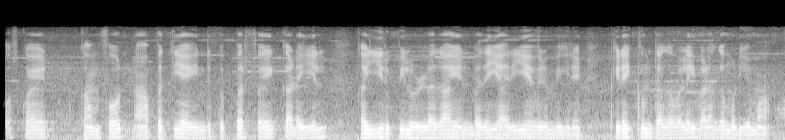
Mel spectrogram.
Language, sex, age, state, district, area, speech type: Tamil, male, 18-30, Tamil Nadu, Perambalur, rural, read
